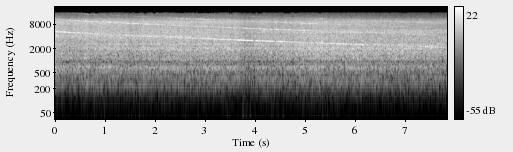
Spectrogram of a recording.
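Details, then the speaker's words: "Hydra" small turbine engine WR27-1, first full run, stabilized at 67,600 rpm and 544 EGT on the governor. Even high-pitched jet whine holding steady, no surging or rough patches; normal full-speed run. "Stabilized at 67,600 and 544 EGT. And you could hear it like, Governor."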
